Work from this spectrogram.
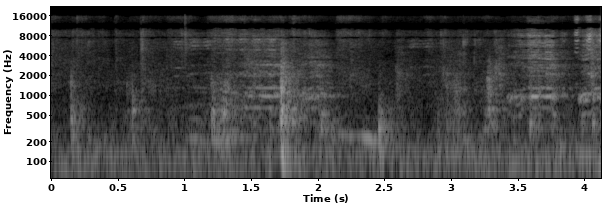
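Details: Registered pygmy goats on Pygmy Harbor Farm in Knoxville, Tennessee, USA, as newborn kids join the herd: several short, nasal, harmonic bleats, some wavering, one sharp cry near the middle, over steady low farmyard rumble.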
